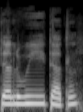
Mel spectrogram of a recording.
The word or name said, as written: telui'tatl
